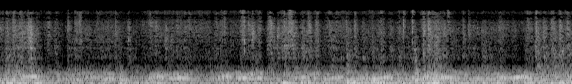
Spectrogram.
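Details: Racing pigeons cooing in chorus: soft, throaty, wavering coos repeated and overlapping, some short rising notes above the low hum, with faint clicks.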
